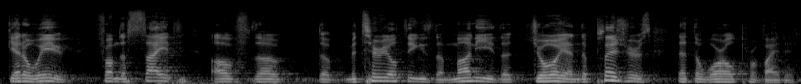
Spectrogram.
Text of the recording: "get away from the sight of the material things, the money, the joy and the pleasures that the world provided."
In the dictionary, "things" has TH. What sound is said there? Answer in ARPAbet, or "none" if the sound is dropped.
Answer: TH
